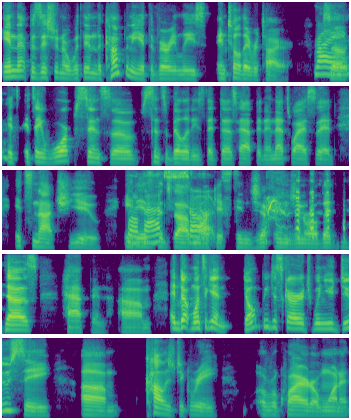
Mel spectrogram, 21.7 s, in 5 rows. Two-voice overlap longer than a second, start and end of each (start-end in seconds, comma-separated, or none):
10.2-11.6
